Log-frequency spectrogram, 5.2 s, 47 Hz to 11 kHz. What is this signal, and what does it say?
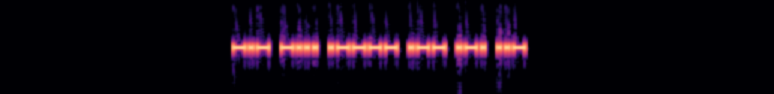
Morse code, heard as a keyed tone, about 46 wpm, 700 Hz. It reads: KB1WRU
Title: USA Call Signs - 6 Characters - 45wpm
